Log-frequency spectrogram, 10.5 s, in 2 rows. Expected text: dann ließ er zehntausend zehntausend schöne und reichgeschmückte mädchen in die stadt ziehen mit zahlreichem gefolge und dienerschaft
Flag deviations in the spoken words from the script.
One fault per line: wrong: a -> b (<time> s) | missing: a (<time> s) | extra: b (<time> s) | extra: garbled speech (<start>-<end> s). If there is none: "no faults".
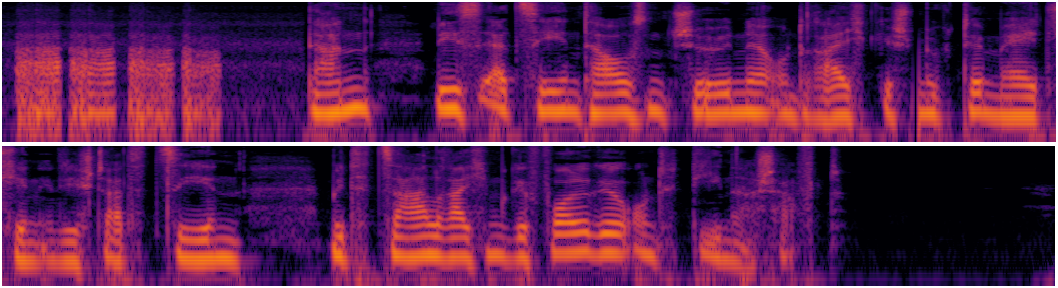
missing: zehntausend (3.4 s)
